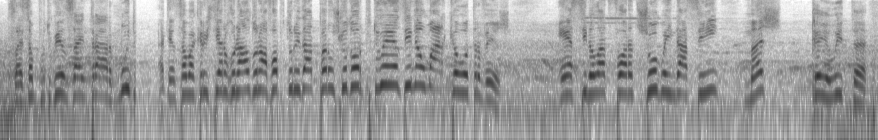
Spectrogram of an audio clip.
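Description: A man's extremely high-pitched voice, animated in tone, with lively intonation, a fairly quick pace and noticeable background noise. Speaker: football commentator. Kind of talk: live football commentary. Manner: animated, fast-paced play-by-play that surges on chances and goals.

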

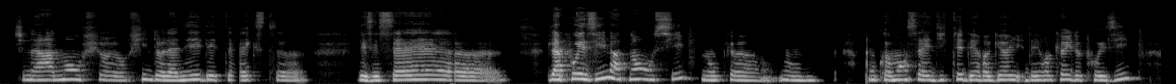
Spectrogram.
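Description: Against a quiet background, a woman speaks at a medium pitch. Her pace is fairly slow. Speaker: book editor. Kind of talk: interview. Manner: halting. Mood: relaxed, thoughtful. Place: home room. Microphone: webcam.

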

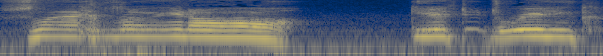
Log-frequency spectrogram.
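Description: A man puts on a character voice at an extremely high pitch, delivered in a flat monotone.

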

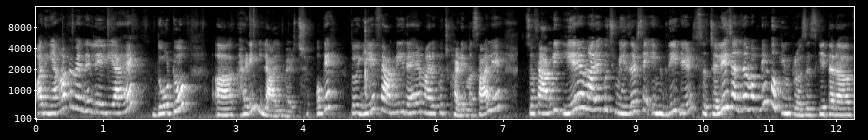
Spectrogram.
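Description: A woman talks in a raised, projected voice at a fairly slow pace. Room echo is audible. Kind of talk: cooking tutorial. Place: kitchen. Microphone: phone near.

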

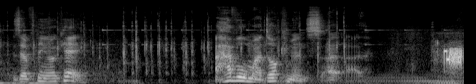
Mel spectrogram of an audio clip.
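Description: Moderate-paced speech in a British accent over loud background noise. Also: man. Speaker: comedy sketch creator. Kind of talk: comedy sketch acting. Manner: confused, nervous.

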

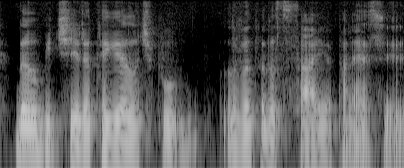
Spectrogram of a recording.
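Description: A man's fairly low voice unfolds at a fairly slow pace, its pitch varying in an ordinary way. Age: 20s. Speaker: music collector. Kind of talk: casual chat. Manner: animated. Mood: amused, relaxed. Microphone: phone near.

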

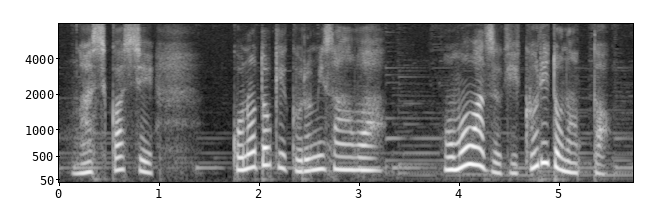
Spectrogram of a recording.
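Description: A woman high in pitch with very wide pitch swings, at a fairly slow pace with long, frequent pauses, in a dry, close sound with no echo over background music. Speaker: voice actor / narrator. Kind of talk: literary audiobook reading, calm narration.

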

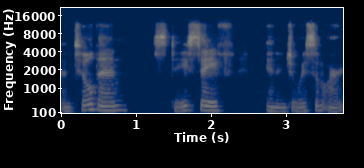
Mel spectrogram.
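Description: With a low pitch, a slightly mellow tone and a slightly husky edge, a woman speaks slowly with fairly even intonation.

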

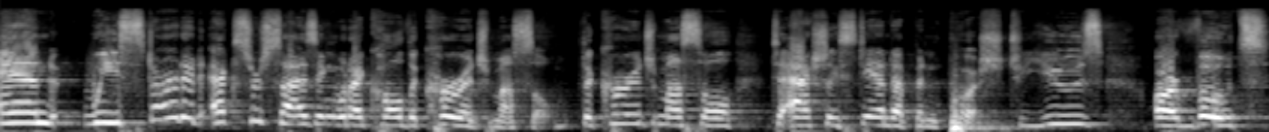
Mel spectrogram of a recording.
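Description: The background stays quiet. A woman speaks with lively intonation at a moderate pace. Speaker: politician addressing a convention. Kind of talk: political speech. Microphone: podium.

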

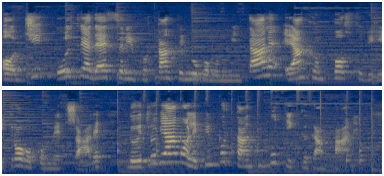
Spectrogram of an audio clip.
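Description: Background music accompanies a woman's voice. She keeps a moderate pace and barely pauses. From Naples, Italy. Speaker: tour guide. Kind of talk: travel guide narration.

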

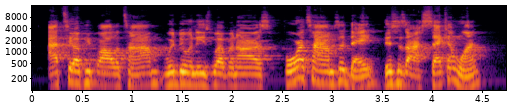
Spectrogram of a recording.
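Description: A man's bright, sharp tone. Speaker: webinar host. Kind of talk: energetic webinar talk. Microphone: webcam.

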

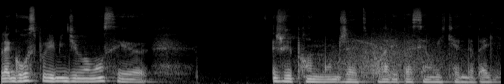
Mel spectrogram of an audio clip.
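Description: The voice has a dark, mellow tone and moves at a fairly quick pace over a quiet background. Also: woman. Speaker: voice actor. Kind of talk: interview answer. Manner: casual, hesitant. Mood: playful, amused, expressive. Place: studio.

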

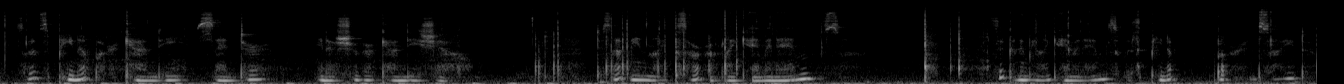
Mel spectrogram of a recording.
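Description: The speaker is soft-spoken and goes at a fairly slow pace with long, frequent pauses. Noticeable background noise sits behind the voice. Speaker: taste test host. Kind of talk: soft relaxing taste test chat. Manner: soft-spoken, hushed ASMR voice.

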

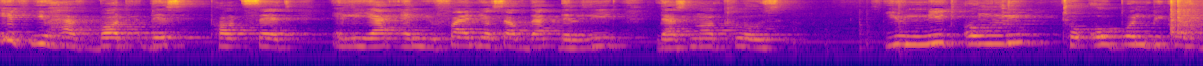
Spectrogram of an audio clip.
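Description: Audible room echo follows a woman who talks at a very slow pace. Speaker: presenter. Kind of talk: live product demonstration. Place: shop. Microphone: phone near.

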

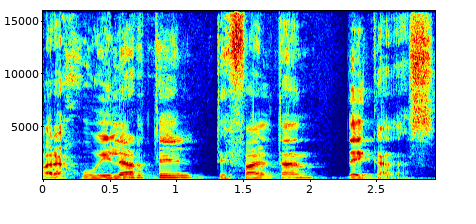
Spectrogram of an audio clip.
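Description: The voice belongs to a man. He swings his pitch up and down very widely. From Argentina. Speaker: author and political science lecturer; political science lecturer. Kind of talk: interview. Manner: measured, explanatory. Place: studio. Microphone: studio mic.

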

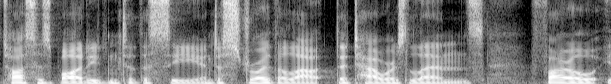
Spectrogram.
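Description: An unforced reading voice. The intonation stays fairly even.

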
